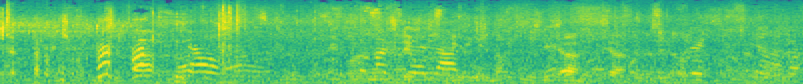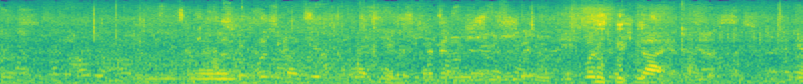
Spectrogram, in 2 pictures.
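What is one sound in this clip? A propeller plane's engine drones steadily as the plane taxis.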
